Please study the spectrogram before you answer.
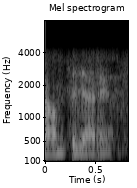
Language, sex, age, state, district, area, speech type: Hindi, male, 30-45, Madhya Pradesh, Harda, urban, conversation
